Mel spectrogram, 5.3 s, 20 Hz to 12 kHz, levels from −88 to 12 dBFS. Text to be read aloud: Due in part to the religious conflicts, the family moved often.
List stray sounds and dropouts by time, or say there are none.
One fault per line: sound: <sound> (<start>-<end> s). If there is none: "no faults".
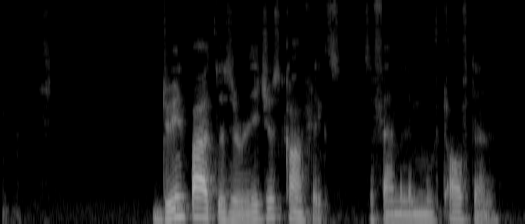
no faults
